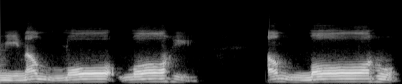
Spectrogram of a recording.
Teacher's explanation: Ini agak terangkat dan memang pangkal lisan itu hampir menutupi tenggorokan. Makanya kita seperti agak tercekik mengucapkannya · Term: alif mufakhamah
